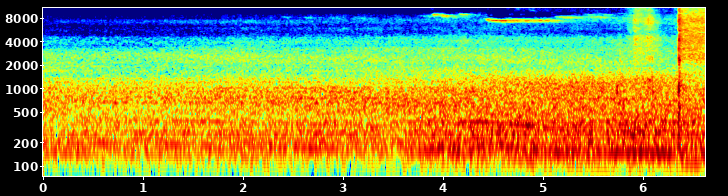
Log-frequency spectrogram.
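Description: City transit bus approaching and pulling in to the stop, its engine and tyre noise growing steadily louder, with a sharp click near the end as it comes to a halt.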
